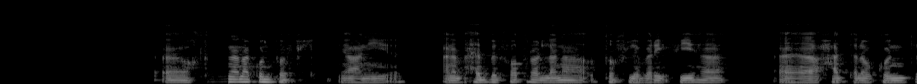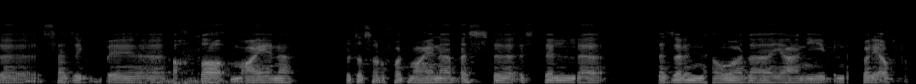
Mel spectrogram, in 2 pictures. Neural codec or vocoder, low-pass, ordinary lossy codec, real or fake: vocoder, 44.1 kHz, 128 mel bands every 512 samples, BigVGAN v2; 7.2 kHz; none; fake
